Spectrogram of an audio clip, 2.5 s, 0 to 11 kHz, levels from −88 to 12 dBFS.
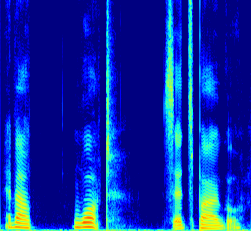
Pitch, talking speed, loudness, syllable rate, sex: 180 Hz, 70 wpm, -17 LUFS, 4.0 syllables/s, female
